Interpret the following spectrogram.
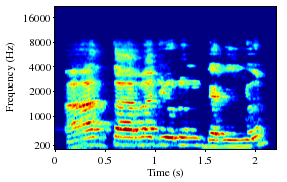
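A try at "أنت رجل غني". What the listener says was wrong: Ini lisannya lisan Makassar Tulen nih. A anta rajulun ghaniyun. Nggak bisa kada jadikan ro, go. Coba bilang ro. Rojul. Ra. Rajul. Rojul, rajul. Berarti rojul ghani, ghaniyun.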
